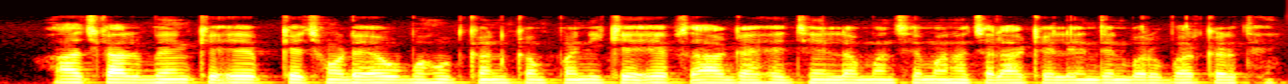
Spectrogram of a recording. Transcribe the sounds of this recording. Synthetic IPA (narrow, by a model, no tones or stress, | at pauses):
aːd͡ʒkaːlbɛ̃ːŋkːeeːp̚ket͡ʃʰoːɽeəubəɦut̪kənkə̃mpənikeeːpsaːɡəɦed͡ʒẽnləmənsemənɦət͡ʃəlakelẽnd̪enbəɾobəɾkəɾt̪ʰe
